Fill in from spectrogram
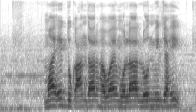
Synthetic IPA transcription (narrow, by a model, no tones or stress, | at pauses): mə̃ekd̪ʊkaːnd̪aːɾɦəʋajmolaloːnmild͡ʒaːɦiː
